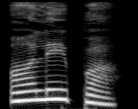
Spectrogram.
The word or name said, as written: ಆಲೇಪ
